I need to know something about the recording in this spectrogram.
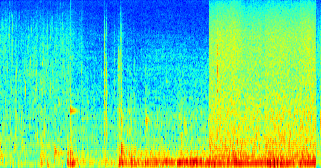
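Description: A boat's motor drones steadily as the boat gets under way, building from about two seconds in. A little after four seconds, a loud rush of water spray and wind from the boat moving at speed comes in over it.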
